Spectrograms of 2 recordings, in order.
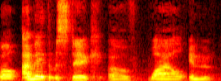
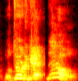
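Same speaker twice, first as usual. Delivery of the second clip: very high, loud back-and-forth; heated exchange; 14 semitones higher, 7 dB louder, faster than usual. Retold or imitated. Worker and supervisor trading refusals, high and loud. Acted quarrel.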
